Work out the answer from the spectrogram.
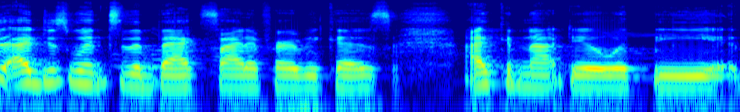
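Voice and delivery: ordinary talk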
